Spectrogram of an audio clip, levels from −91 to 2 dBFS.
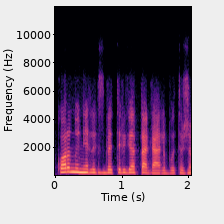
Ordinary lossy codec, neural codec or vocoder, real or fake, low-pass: Opus, 32 kbps; codec, 16 kHz, 0.8 kbps, ZipCodec; fake; 7.2 kHz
